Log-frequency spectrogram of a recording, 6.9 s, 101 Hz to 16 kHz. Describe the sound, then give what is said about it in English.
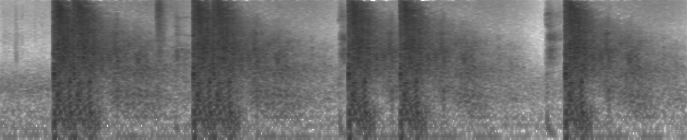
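Pistol shots fired during firing practice: several sharp, loud reports at irregular intervals, each followed by a short ringing decay. “Pointing the gun but not aiming it. Fire off one magazine, 2 shots at a time.”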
